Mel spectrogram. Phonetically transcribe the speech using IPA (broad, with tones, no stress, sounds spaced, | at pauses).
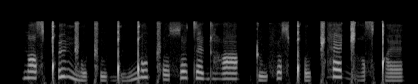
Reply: ɳ e˦ sˤ ǃʼ ø˥ ŋ͡ǁ o˩ ǁ u˩ ɡ͡ǃ ø˩ ŋ͡ǃ o˥ ǁ u˨ sˤ u˥ t æ˥ ɖʱ ɑ˥ | ʈ u˩ f o˦ sˤ ǃʼ o˩ ǁʰ æ˥ ɡ͡ǁ æ˨ sˤ ŋ͡ǃ æ˨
